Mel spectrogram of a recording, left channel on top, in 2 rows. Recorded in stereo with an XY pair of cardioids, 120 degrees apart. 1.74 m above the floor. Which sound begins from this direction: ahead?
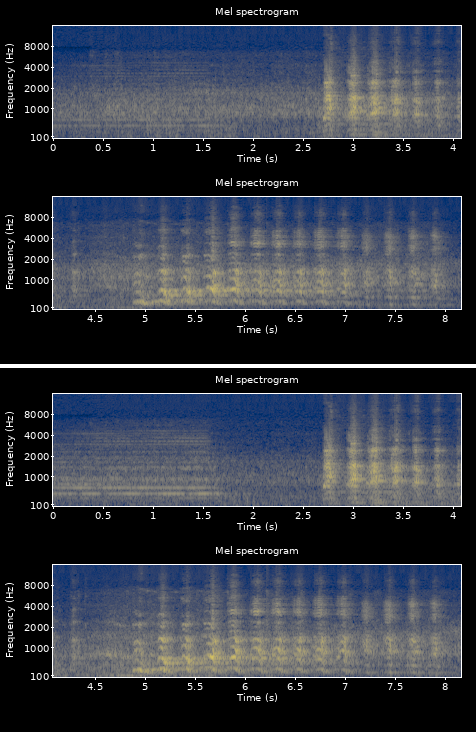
Laughter, at 2.7 s.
